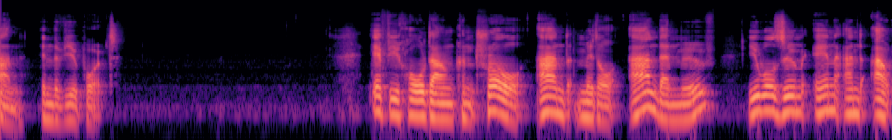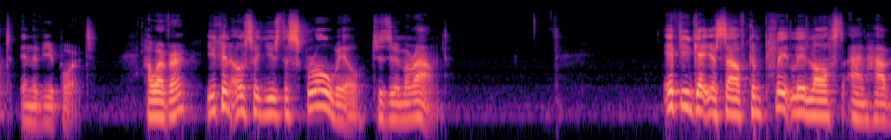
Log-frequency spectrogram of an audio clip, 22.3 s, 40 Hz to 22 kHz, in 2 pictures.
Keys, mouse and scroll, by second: 7.1 ctrl+middle click, 14.4 scroll down 1, 15.1 scroll up 1, 15.8 scroll down 1, 16.3 scroll up 1, 20.6 shift+middle click, 22.1 ctrl+middle click.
